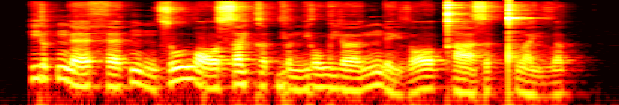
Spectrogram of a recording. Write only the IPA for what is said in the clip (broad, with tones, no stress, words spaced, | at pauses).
jɵ˥t̚ŋɛː˨˥ hɛː˨˥t̚ŋɪ˨ŋsuː˥wɔː˨˧ sɐ˥jkɐ˨˥t̚ jɵ˨˧njo˧wjœː˨˥n ŋe˨˩jlɔː˧ kʰaː˨˩sɐ˧t̚kʷʰaː˨˩j lɐ˧k̚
